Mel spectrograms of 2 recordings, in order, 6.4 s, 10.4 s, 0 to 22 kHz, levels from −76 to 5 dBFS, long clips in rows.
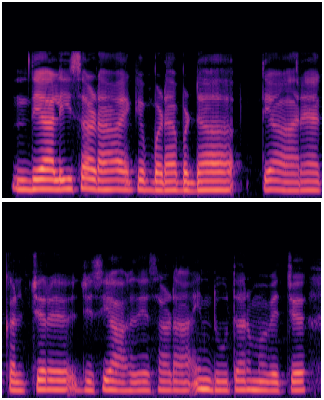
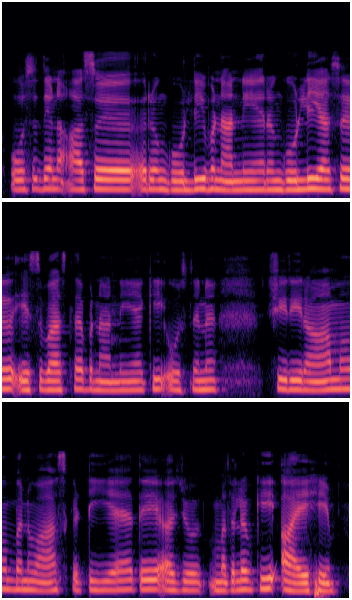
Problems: none marked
